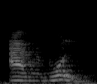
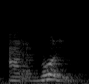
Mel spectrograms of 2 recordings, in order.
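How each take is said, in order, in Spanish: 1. El acento está en la última sílaba. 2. El acento está en la última sílaba.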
